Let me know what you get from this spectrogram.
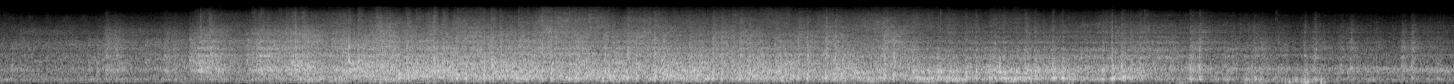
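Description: A Kintetsu 9020-series electric commuter train running through the station past the platform, its wheels clattering over rail joints and points. The sound swells about two seconds in, stays loud for several seconds as the cars go by, then fades as the train pulls away.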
